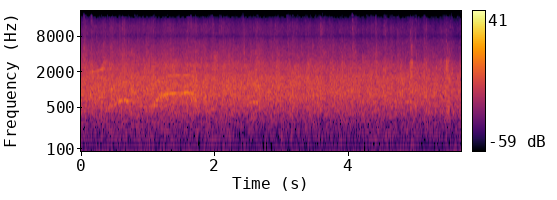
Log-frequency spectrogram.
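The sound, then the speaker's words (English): An audience claps for Jesus steadily for several seconds, a dense, even wash of many hands with no single beats standing out, holding at a constant level throughout without any voices rising above it. “Please clap for Jesus.”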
